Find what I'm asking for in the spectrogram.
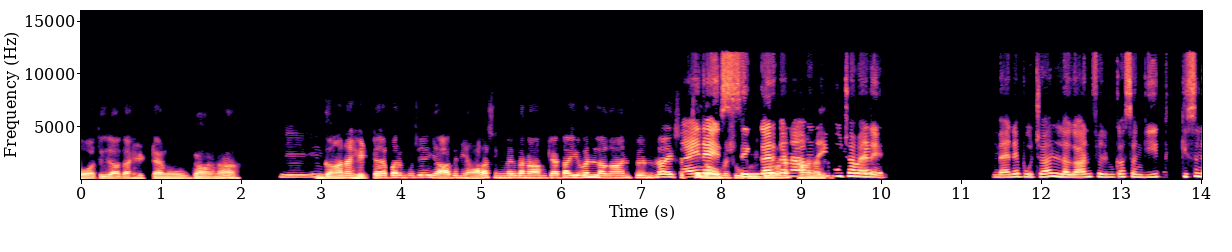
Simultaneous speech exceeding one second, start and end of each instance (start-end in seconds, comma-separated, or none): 7.5-9.2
